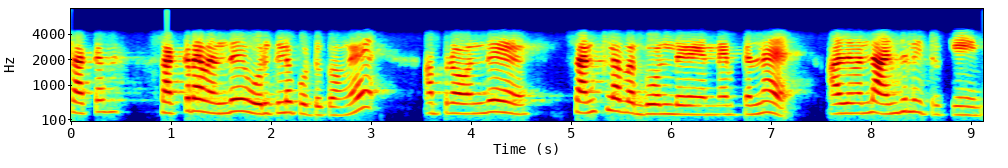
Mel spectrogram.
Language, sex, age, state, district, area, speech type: Tamil, female, 18-30, Tamil Nadu, Cuddalore, rural, conversation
